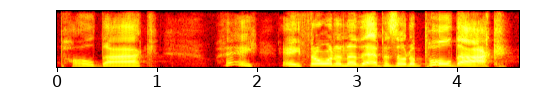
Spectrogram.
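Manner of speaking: high, loud Boston accent mock; a rowdy Boston guy calling out, hammed up. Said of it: "that Boston accent shows up".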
